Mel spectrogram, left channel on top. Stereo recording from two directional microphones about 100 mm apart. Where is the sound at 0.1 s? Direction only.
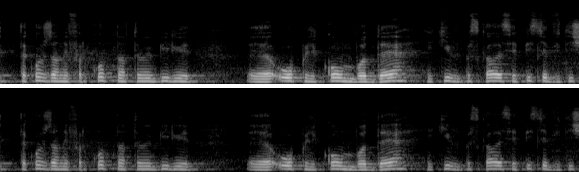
15° right (ahead or behind).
